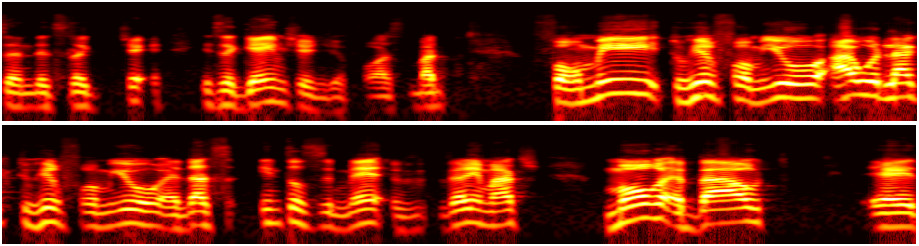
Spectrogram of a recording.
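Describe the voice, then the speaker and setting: A man's voice: on the high side, sharp tone, no room sound. A man with an Israeli accent moderating a virtual conference panel, chatty and rambling, often repeating words.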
